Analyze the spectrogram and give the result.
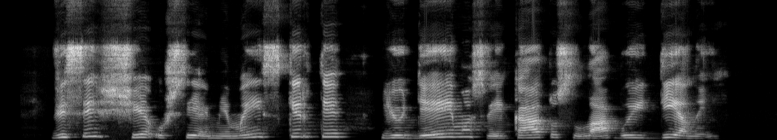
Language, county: Lithuanian, Klaipėda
